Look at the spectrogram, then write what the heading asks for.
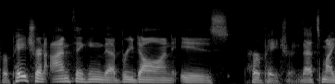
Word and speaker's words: Bredon: Bredon is how we're going to say Bredon. I looked it up on Google.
